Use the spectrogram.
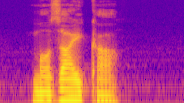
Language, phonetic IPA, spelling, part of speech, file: Polish, [mɔˈzajka], mozaika, noun, Pl-mozaika.ogg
